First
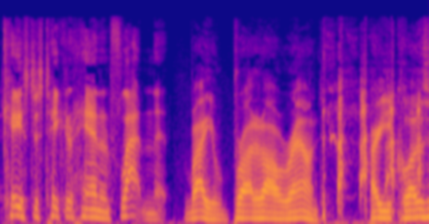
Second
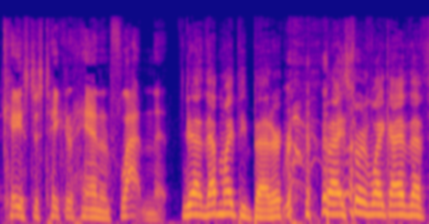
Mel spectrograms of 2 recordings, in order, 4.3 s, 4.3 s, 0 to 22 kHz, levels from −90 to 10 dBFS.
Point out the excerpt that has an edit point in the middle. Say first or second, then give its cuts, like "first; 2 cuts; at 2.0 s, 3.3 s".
first; 1 cut; at 1.7 s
